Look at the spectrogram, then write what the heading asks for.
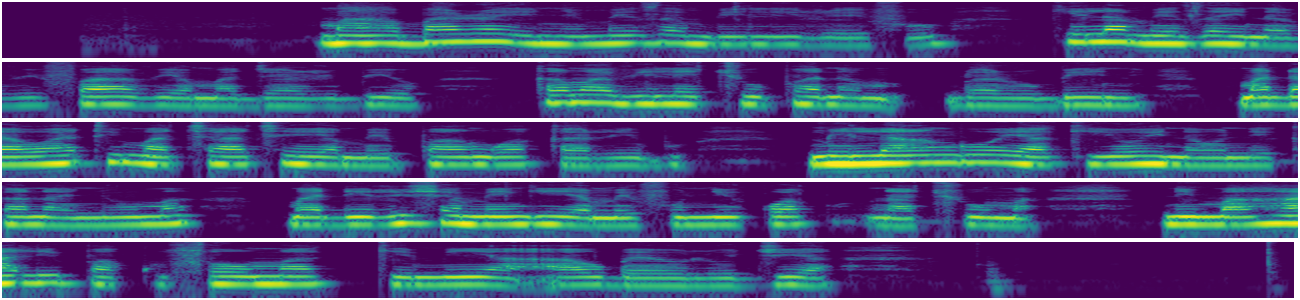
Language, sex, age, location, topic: Swahili, female, 18-24, Nairobi, education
